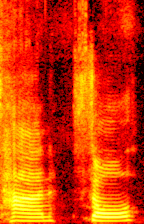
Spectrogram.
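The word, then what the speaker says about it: Han Seoul: ] what anybody says his name is han sol like seoul korea oh oh no in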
